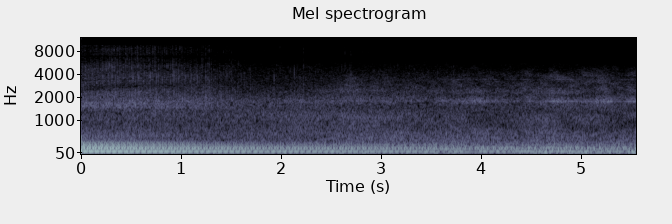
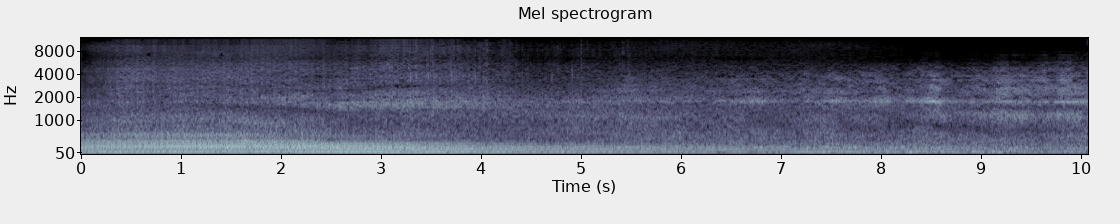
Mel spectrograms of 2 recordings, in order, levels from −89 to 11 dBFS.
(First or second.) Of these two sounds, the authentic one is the first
